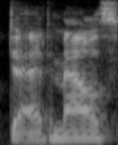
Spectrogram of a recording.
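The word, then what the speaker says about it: deadmau5: So According to this, it's called Dead Mouse, but it's spelled DEADMAU 5, like the number 5.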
